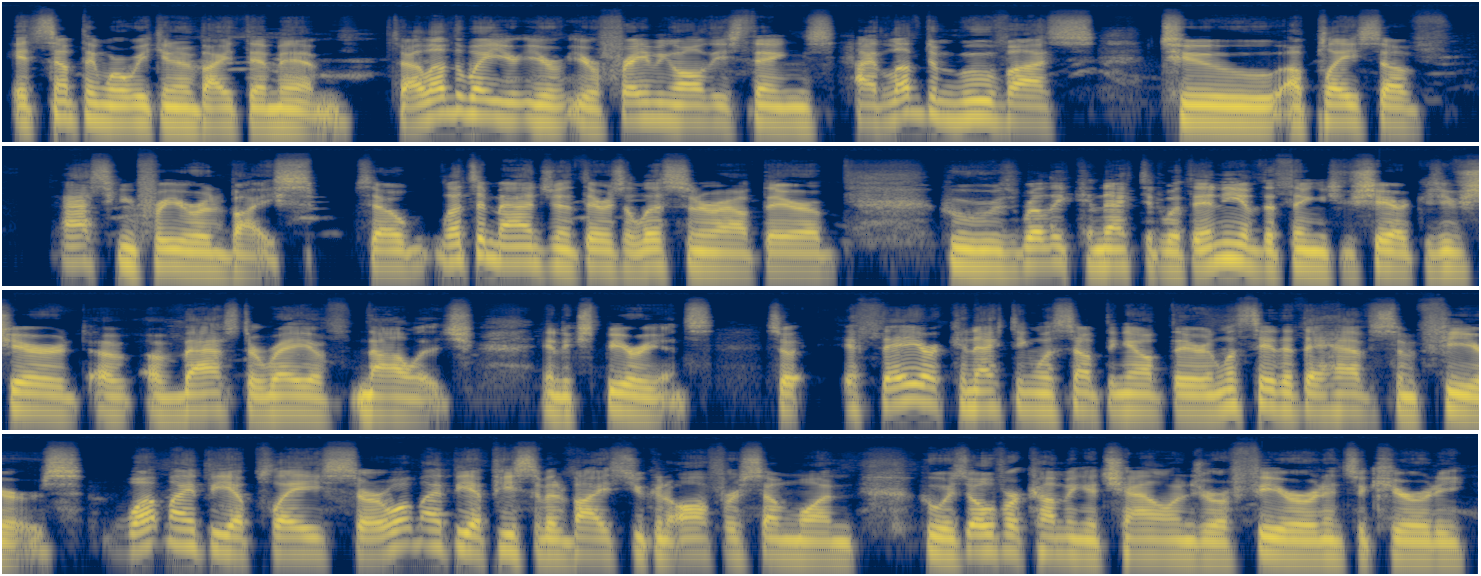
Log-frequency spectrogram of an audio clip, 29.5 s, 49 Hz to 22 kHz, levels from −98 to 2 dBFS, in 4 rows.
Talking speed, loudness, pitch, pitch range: 220 wpm, -18 LUFS, 120 Hz, 110-135 Hz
